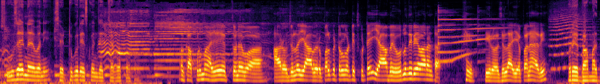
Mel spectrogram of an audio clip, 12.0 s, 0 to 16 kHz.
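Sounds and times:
music: 0.0s - 7.3s, 10.9s - 12.0s.

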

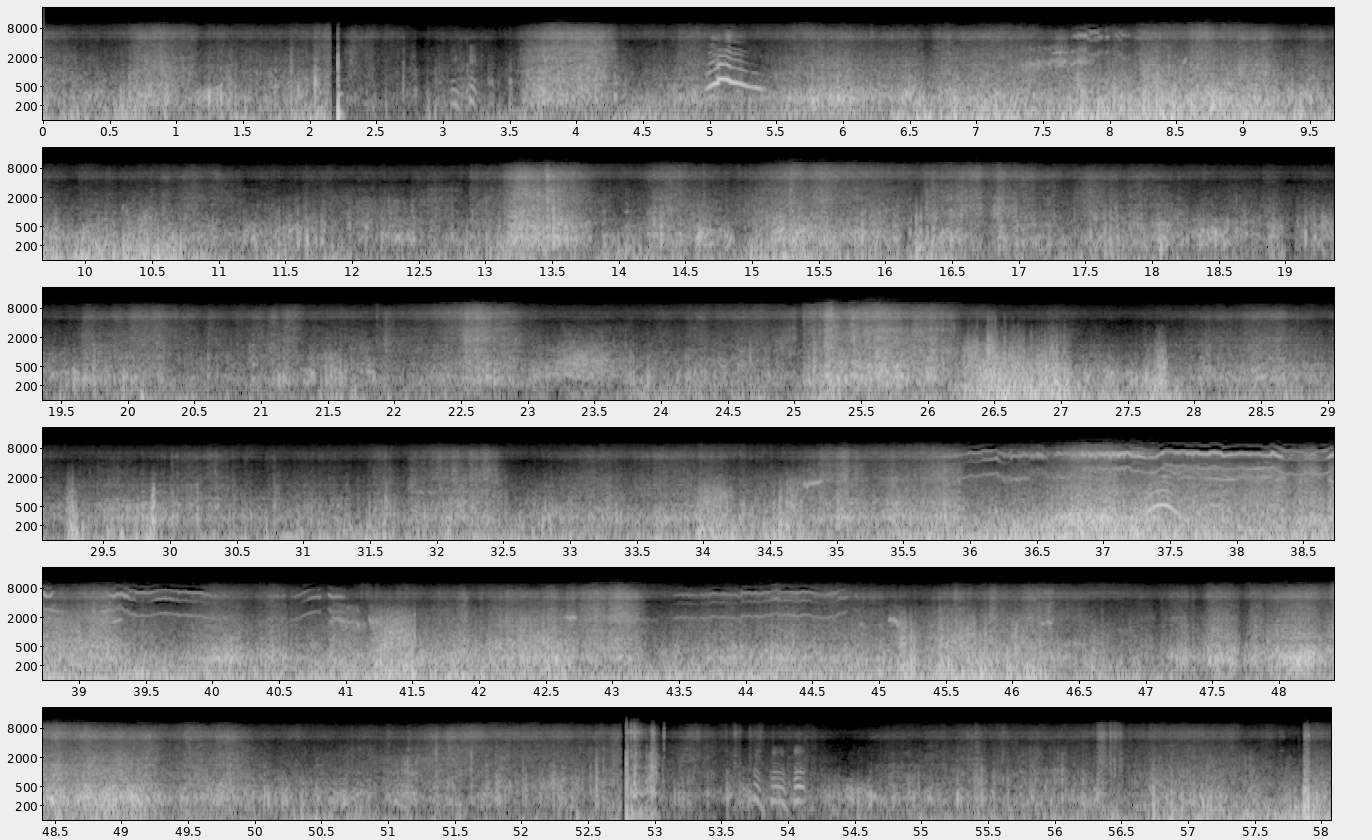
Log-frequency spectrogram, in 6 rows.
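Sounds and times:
skis sliding on packed snow: 0.0s - 7.4s, 8.3s - 27.0s, 27.6s - 36.0s, 41.2s - 43.3s, 44.9s - 57.7s
wind noise on microphone: 0.0s - 58.0s
wavering high-pitched sound: 36.0s - 40.0s.

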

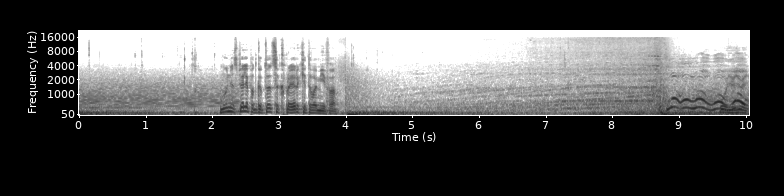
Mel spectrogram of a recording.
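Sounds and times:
low rumble: 3.9s - 9.7s
faint rising tone: 4.6s - 9.3s.

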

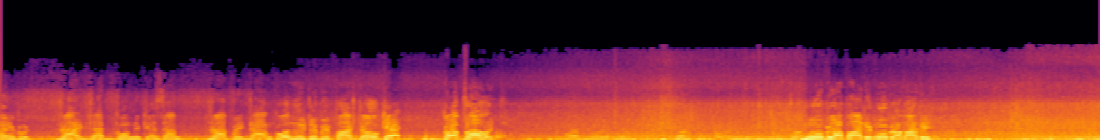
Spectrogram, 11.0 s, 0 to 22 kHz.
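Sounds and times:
rushing whitewater: 0.0s - 11.0s
wind buffeting microphone: 0.0s - 11.0s.

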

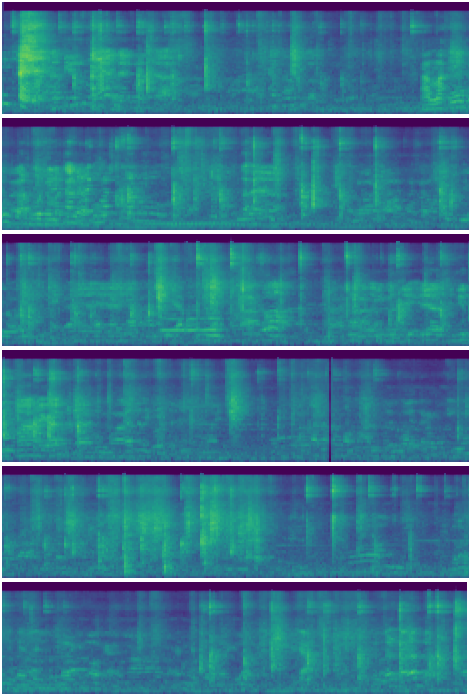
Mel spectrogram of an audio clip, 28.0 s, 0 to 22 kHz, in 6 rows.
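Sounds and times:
people talking: 0.0s - 28.0s
ping pong ball clicking off paddles: 0.6s - 4.2s, 5.6s - 14.9s, 25.3s - 28.0s.

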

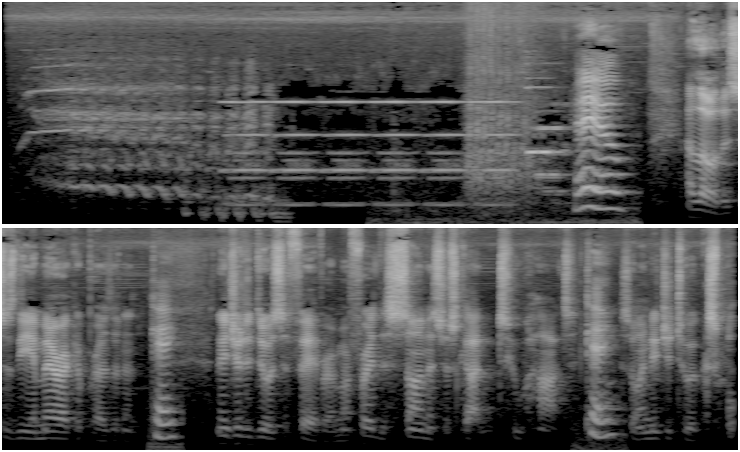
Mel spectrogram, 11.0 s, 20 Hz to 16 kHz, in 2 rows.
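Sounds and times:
horse whinnying: 0.2s - 2.2s
pulsing tone: 1.7s - 4.3s.

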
